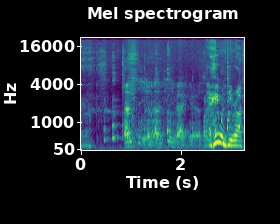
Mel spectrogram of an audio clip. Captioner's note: group laughter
